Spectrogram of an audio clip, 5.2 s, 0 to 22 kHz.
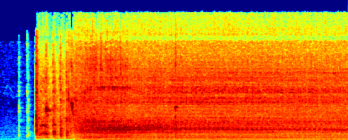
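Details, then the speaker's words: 2008 Toyota RAV4 V6 cold start after sitting all weekend, brought in for an intermittent cold start rattle/grinding: brief crank, then a steady even idle with no rattle this time; problem thought to be in early stages. "nope shut it off arrows so it didn't do the cold start rattle so I'm gonna Venture off and say this one is in its early stages"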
